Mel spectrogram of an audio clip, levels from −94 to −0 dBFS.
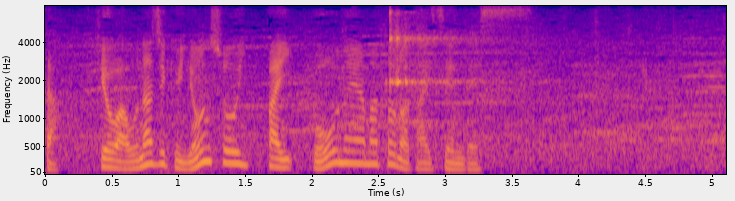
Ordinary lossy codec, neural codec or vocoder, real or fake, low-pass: none; none; real; none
